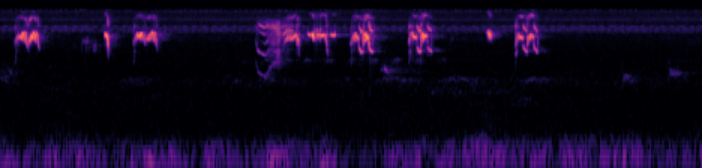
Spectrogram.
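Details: Blue-crowned hanging parrot calling on its own as a decoy bird: crisp, piercing, high single chirps and short runs, fairly evenly spaced, over noticeable low-pitched wind-like rumble.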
